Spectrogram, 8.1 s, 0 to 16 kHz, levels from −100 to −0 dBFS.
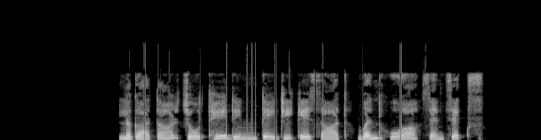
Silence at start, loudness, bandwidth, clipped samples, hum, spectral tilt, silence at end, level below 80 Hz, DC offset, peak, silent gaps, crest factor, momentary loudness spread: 1.8 s; -26 LUFS; 8 kHz; under 0.1%; none; -4.5 dB/octave; 0.9 s; -64 dBFS; under 0.1%; -8 dBFS; none; 20 dB; 7 LU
